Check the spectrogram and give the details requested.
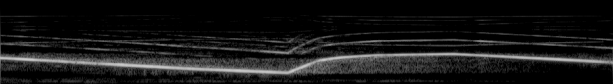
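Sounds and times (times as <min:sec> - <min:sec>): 
siren wailing: 0:00.0 - 0:06.1.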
